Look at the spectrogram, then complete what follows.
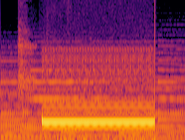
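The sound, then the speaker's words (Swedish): A single loud, steady ringback tone of an outgoing telephone call, a plain mid-pitched beep lasting about a second and a half, with a faint low hum before and after. “Ja, nu ringer jag igen, ja.”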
